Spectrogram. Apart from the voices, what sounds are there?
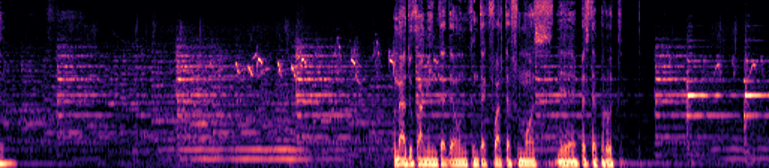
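church bells ringing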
